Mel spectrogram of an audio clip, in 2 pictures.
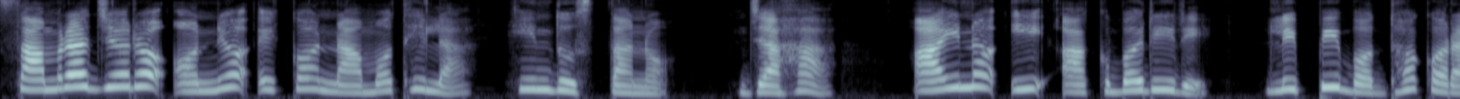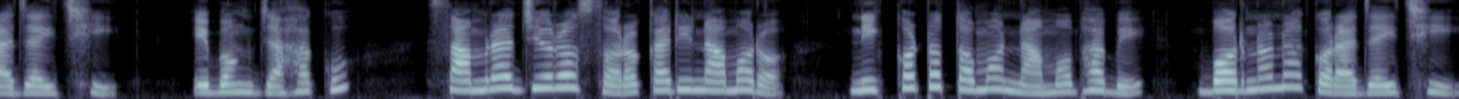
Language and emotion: Odia, neutral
